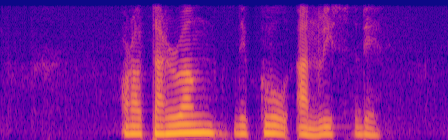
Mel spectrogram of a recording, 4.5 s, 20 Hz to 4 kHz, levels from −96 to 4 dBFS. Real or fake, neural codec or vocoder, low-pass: fake; codec, 16 kHz, 0.5 kbps, X-Codec, HuBERT features, trained on LibriSpeech; 3.6 kHz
